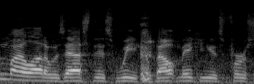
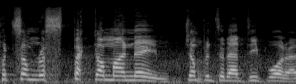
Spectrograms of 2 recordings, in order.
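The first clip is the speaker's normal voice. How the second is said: bad, terrible put-on Australian accent; 3 semitones higher than usual. Right after praising an aussie accent, trying one out, terrible australian accent. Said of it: "That was a terrible Australian accent".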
